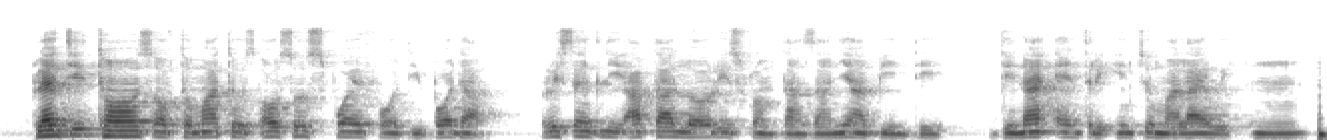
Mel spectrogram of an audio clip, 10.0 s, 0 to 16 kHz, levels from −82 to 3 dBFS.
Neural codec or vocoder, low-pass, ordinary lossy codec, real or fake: none; 7.2 kHz; none; real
